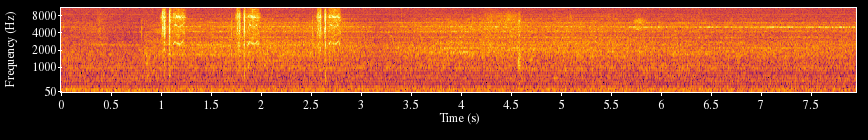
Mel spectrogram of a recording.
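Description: Diesel freight train led by a CSX GE AC4400CW locomotive rolling past, a steady low rumble of engine and wheels. Three short high-pitched chirps come about one to three seconds in.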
